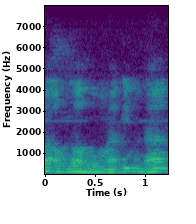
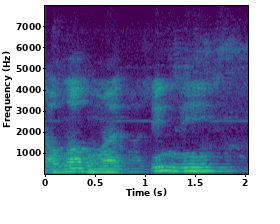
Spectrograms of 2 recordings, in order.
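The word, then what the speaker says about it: اللهم إني: Kadang orang kan berdoa, orang mencari kadang orang membaca doa selamat tuh, Allahumma inna nas'aluka salamatan fiddin, gitulah, bersamaan. Ini bacanya Allahumma inni nas'aluka salamatan fiddin, nyalungan, nyalah ada.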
